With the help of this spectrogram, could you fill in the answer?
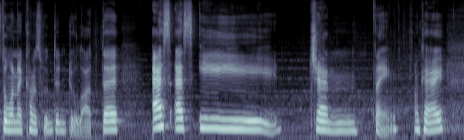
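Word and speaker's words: DynDOLOD: First of all, being I'm used to generating my loads with Dynalod, Dindulod, or why do I always pronounce it like that? Okay, Dindulod.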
